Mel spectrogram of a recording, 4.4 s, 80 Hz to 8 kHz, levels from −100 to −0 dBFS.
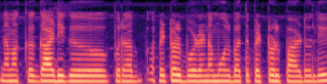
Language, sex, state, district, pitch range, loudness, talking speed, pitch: Tulu, female, Karnataka, Dakshina Kannada, 190-195 Hz, -16 LUFS, 125 wpm, 190 Hz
